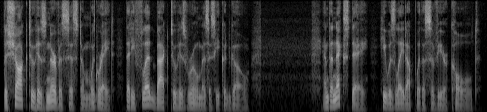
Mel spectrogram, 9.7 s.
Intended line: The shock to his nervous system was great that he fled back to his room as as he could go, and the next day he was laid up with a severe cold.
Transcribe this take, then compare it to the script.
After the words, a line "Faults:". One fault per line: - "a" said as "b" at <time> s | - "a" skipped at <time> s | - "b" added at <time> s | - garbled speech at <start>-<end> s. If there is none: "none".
The shock to his nervous system was great that he fled back to his room as as he could go, and the next day he was laid up with a severe cold.
Faults:
none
